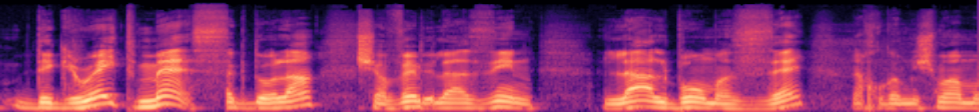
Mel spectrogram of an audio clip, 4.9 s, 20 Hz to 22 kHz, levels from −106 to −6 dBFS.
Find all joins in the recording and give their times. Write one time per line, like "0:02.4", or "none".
0:01.1
0:02.1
